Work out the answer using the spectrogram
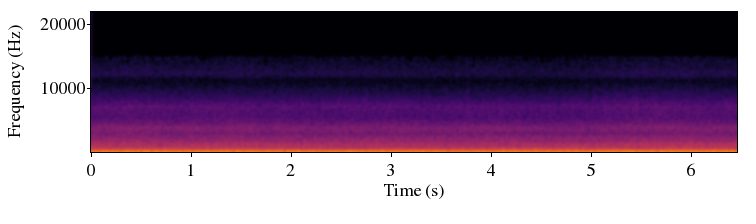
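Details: Six-cylinder Iveco turbo diesel fitted into a 1942 M3 Stuart tank, first test firing with no exhaust system fitted: loud, deep, steady unmuffled rumble, running evenly.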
